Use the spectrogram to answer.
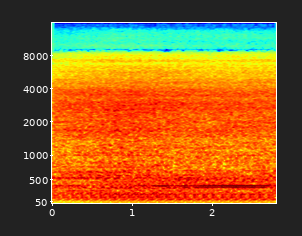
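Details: RingTracktor with freshly rebuilt engine (new pistons, single camshaft, hoses; block possibly used but revised), first start after return, a bit of smoke: even, steady idle with smooth throb, no misses, knocks or rattles; healthy.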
